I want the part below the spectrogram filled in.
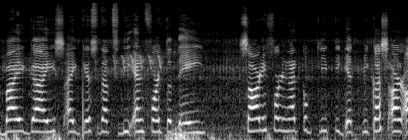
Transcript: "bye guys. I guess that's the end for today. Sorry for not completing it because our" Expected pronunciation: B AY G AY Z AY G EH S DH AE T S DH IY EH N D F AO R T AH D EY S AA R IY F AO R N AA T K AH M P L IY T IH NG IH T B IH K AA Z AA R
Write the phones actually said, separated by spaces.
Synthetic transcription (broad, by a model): B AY G AY S AY G EH S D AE T S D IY EH N D F AO R T AH D EY S AA R IY F AO R N AA T K AH M P L IY T IH NG IH T B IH K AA S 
